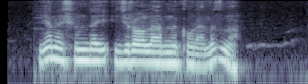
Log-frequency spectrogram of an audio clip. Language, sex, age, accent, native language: Uzbek, male, 25-34, Toshkent viloyati, Uzbek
